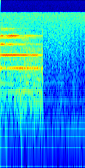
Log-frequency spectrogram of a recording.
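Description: A boxing ring bell rings out to end a round in a bout between Willy Wise and Michael Hooper, a single bright metallic clang that cuts off after half a second, leaving low arena murmur.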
